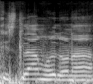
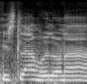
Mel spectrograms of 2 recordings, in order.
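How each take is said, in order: No difference in how they are said.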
